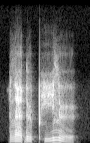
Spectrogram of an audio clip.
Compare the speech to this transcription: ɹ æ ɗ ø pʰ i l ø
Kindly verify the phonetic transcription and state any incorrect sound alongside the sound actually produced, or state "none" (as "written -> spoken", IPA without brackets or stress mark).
ɹ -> l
